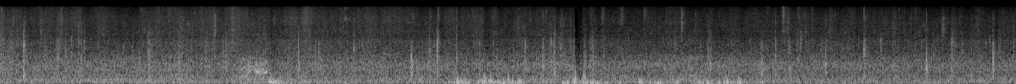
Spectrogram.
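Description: Puppies rustle and scratch through dry wood shavings.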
